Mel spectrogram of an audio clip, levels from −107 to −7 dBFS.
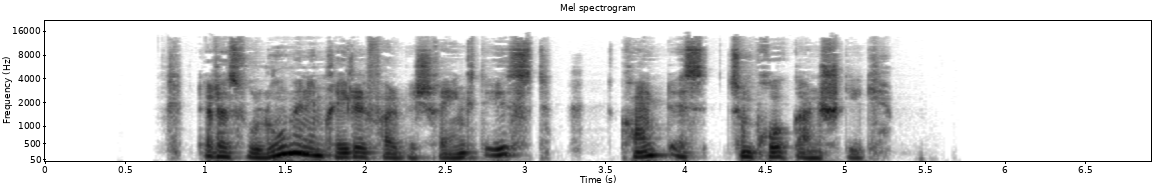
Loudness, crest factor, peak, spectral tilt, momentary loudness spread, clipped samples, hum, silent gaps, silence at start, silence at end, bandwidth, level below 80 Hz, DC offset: -17 LUFS; 16 dB; -2 dBFS; -5 dB/octave; 13 LU; under 0.1%; none; none; 0.75 s; 1.65 s; 14 kHz; -48 dBFS; under 0.1%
